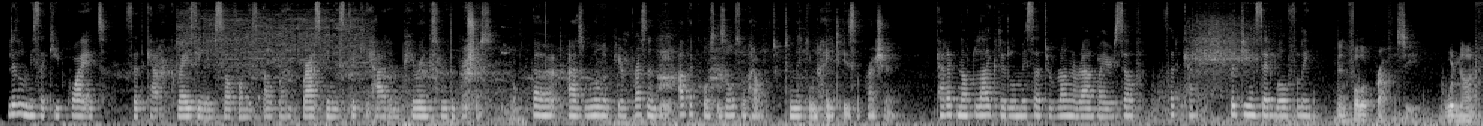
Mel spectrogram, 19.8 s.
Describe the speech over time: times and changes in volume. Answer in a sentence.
You can hear the talking from 0.0 to 19.7 s, at a steady volume.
